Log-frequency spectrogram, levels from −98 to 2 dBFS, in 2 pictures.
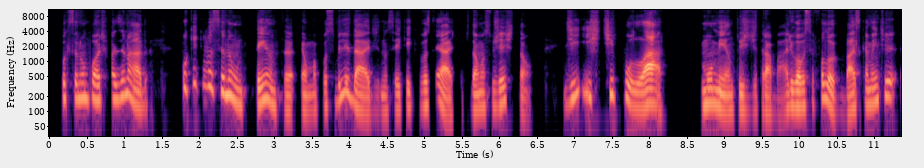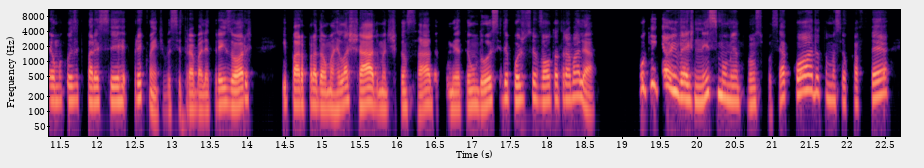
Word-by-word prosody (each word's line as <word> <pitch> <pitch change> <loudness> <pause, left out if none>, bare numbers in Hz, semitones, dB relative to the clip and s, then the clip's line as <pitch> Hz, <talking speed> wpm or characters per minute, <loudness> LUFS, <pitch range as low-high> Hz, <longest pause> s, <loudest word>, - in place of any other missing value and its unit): porque 185 0 -3
você 185 - -1
não 190 0 0
pode 175 -2 +1
fazer 185 +3 +1
nada. 220 - +1 0.4
Por 295 -3 -2
que 370 +2 -6
que 340 - -12
você 295 -5 0
não 180 - +2 0.2
tenta 145 -8 0
é - - -2
uma 110 +1 -5
possibilidade, 125 - -1
não 105 - -8
sei 115 +2 -6
o - - -9
que 125 +1 -5
que 125 - -32
você 130 +1 -4
acha, - - +3
vou - - -40
te - - -44
dar 115 - +2
uma 125 +2 -2
sugestão, 140 +6 -5 0.4
de 185 +10 -2
estipular 175 - +4 0.5
momentos 120 -6 0
de 110 +1 -15
trabalho, 105 +2 -3
igual 130 -1 +5
você 130 +3 -13
falou, 185 +5 +2
basicamente 145 - -1
é 165 - -1
uma 160 0 -2
coisa 165 +1 -2
que - - -46
parece 155 0 +1
ser 160 0 +1
frequente. 135 - -3
Você 110 +1 -12
trabalha 115 -1 -2
3 140 +4 -1
horas 145 +7 +5 0.4
e - - -3
para 140 0 +4
pra 145 0 +1
dar 130 -2 +3
uma 125 -1 -1
relaxada, 145 +1 +4
uma 125 0 -2
descansada, 130 +2 -4
comer 120 +1 -2
até 130 +2 -4
um 140 +1 -1
doce 140 +5 +2
e - - -23
depois 180 -2 +1
você 190 - -1
volta 170 +1 +1
a - - -13
trabalhar. 190 +2 0 0.6
Por - - -1
que 360 -1 +1
que - - -8
ao - - +5
invés 195 -9 +5
nesse 225 +9 -1
momento 170 -7 +1
vamos 145 +1 -4
supor, - - -21
você - - -7
acorda, 245 +7 +3
toma 180 -6 -6
seu 160 -2 -8
café 190 +11 0
150 Hz, 210 wpm, -25 LUFS, 125-185 Hz, 0.6 s, igual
